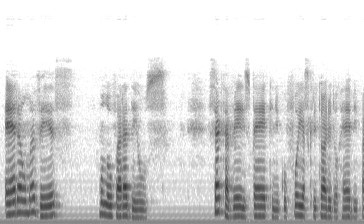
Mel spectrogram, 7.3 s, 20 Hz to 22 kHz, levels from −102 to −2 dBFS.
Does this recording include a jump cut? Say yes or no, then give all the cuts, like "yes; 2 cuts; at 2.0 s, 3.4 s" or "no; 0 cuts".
yes; 3 cuts; at 2.0 s, 5.0 s, 6.1 s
